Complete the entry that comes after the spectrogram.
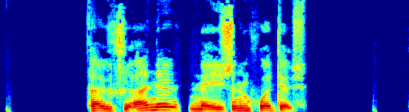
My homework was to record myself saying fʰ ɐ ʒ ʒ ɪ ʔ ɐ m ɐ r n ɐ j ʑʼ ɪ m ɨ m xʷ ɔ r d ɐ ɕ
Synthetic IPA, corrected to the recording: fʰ ɐ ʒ ʒ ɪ ʔ ɐ n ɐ r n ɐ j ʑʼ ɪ n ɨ m xʷ ɔ d ɐ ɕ

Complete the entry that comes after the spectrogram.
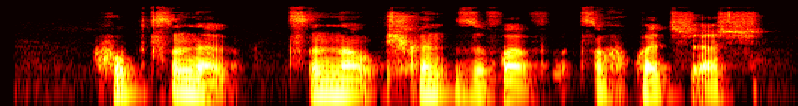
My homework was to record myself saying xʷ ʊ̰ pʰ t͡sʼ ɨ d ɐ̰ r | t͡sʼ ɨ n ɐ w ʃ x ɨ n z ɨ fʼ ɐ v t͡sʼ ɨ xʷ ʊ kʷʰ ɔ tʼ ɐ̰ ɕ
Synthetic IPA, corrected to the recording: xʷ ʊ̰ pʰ t͡sʼ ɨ n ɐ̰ r | t͡sʼ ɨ n ɐ w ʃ x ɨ n z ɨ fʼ ɐ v t͡sʼ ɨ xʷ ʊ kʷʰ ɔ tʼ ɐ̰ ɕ

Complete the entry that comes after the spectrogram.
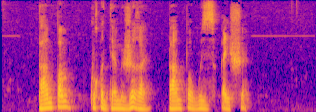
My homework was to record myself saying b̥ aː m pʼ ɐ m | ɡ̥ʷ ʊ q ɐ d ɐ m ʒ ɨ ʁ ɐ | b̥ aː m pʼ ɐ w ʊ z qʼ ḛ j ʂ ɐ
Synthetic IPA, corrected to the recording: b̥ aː m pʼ ɐ m | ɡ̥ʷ ʊ q ə d ɐ m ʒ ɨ ʁ ɐ | b̥ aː m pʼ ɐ w ʊ z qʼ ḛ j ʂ ɐ

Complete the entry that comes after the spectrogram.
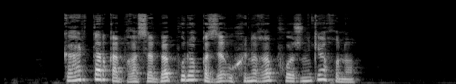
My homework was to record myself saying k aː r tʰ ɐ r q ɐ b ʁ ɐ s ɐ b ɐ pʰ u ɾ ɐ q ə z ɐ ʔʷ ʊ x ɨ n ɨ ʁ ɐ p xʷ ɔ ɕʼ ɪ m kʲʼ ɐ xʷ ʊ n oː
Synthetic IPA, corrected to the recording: k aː r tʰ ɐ r q ɐ b ʁ ɐ s ɐ b ɐ pʰ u ɾ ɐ q ə z ɐ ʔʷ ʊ x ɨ n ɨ ʁ ɐ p xʷ ɔ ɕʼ ɪ n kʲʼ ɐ χʷ ʊ n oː

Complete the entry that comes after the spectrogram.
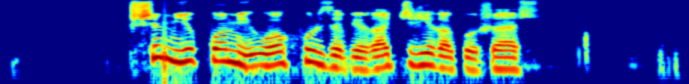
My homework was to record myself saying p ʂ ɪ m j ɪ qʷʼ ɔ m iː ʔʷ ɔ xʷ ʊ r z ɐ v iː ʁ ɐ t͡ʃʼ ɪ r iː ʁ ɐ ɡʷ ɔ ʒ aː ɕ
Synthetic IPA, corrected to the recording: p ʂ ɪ m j ɪ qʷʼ ɔ m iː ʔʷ ɔ xʷ ʊ r z ɐ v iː ʁ ɐ t͡ʃʼ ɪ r iː ʁ ɐ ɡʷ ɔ ʒ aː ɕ

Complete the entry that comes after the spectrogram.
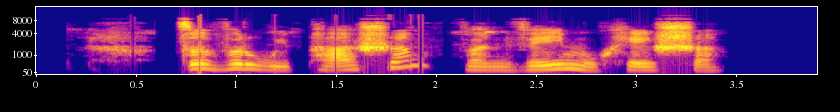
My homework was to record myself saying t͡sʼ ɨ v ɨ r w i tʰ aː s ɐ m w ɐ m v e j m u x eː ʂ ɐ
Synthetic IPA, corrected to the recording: t͡sʼ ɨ v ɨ r w i pʰ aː ʂ ɐ m v ɐ n v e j m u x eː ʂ ɐ

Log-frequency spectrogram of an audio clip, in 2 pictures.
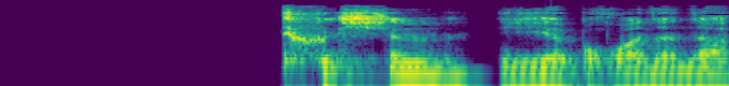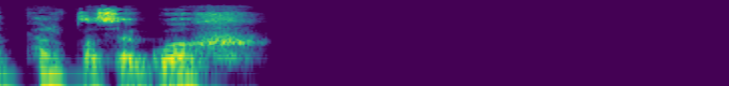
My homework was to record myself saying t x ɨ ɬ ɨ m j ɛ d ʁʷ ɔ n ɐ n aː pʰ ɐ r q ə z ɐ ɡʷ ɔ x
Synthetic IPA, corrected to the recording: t x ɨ ɬ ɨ m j ɛ b ʁʷ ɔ n ɐ n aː pʰ ɐ r q ə z ɐ ɡʷ ɔ x

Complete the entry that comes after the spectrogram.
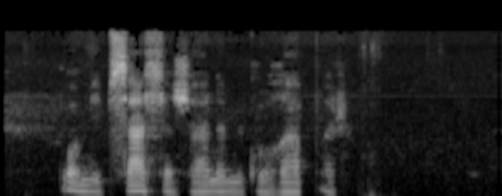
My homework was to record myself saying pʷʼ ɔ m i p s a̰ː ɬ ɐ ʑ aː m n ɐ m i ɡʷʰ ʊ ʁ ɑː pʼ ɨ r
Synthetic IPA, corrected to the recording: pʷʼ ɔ m i p s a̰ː ɬ ɐ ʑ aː n ɐ m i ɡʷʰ ʊ ʁ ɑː pʼ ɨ r

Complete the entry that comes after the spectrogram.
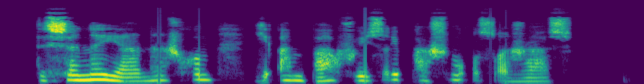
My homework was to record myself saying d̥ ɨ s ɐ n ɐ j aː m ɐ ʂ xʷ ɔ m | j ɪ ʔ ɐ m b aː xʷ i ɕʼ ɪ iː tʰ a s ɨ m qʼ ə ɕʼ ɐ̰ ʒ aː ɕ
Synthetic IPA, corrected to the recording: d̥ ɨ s ɐ n ɐ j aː n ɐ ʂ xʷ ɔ m | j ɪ ʔ ɐ m b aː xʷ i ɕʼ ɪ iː pʰ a ʂ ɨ m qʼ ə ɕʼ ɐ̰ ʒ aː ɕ

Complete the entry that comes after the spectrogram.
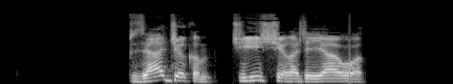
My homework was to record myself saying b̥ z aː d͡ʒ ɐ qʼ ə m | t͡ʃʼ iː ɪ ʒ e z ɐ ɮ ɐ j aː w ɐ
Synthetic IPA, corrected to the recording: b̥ z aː d͡ʒ ɐ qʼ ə m | t͡ʃʼ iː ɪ ʃ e ʁ ɐ ɮ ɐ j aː w ɐ

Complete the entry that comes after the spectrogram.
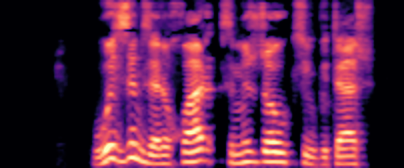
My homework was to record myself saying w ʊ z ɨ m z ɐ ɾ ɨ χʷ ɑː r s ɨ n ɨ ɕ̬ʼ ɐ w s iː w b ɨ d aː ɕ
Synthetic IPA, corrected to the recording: w ʊ z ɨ m z ɐ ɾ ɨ χʷ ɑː r s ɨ m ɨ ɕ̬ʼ ɐ w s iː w b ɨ d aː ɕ

